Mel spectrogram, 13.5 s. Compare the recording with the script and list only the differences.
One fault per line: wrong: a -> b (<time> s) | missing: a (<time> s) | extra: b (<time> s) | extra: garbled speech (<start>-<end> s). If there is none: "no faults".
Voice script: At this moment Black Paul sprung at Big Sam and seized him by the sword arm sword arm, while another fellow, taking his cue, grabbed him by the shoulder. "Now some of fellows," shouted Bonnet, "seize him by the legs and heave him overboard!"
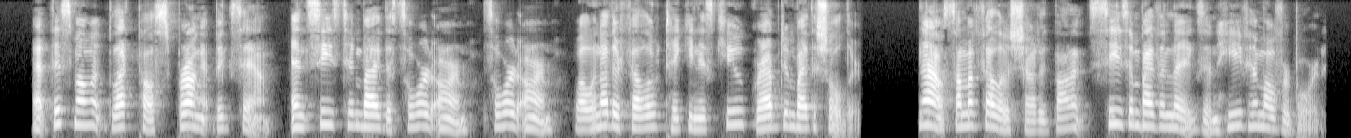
no faults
